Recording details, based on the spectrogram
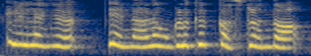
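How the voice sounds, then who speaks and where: A woman's voice: very high-pitched, steady tone, normal speed. A woman voicing a tearful young pregnant bride in a dubbed cartoon drama, stammering through sobbing apologies.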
